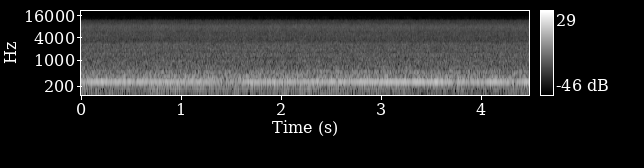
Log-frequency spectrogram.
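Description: Steady mechanical hum holding one constant low tone with fainter overtones, like a motor or fan running.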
